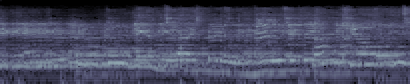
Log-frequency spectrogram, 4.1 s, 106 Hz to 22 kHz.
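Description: Song with a singing voice and a steady bass beat playing through the speakers of a Toshiba RT-8700S (BomBeat X1) radio-cassette boombox, as a test of its sound.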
